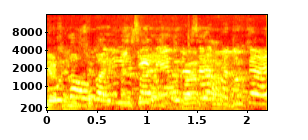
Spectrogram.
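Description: Several men's voices talking over one another: reporters in a press scrum calling out questions in Hindi.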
